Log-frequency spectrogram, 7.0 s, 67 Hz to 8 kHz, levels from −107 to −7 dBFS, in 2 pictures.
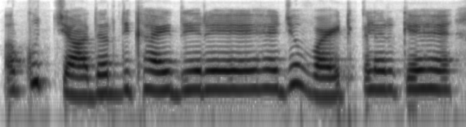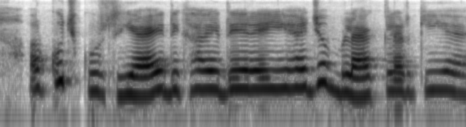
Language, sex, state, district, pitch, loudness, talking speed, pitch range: Hindi, female, Punjab, Fazilka, 275 Hz, -18 LUFS, 215 wpm, 245-285 Hz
